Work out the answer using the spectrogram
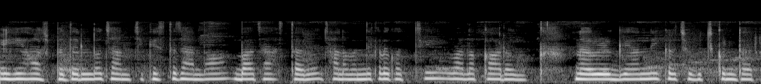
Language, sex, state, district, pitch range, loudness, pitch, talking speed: Telugu, female, Andhra Pradesh, Visakhapatnam, 235-250 Hz, -15 LUFS, 245 Hz, 125 wpm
